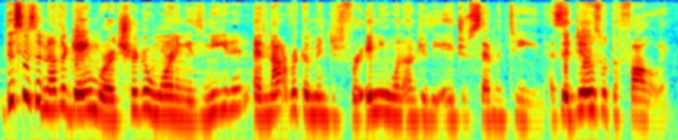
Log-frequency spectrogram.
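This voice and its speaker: Over background music, a woman delivers a scripted top-five video game review at a fairly quick pace. Her voice is fairly high with a darkish tone, and she narrates conversationally, adding casual asides.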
